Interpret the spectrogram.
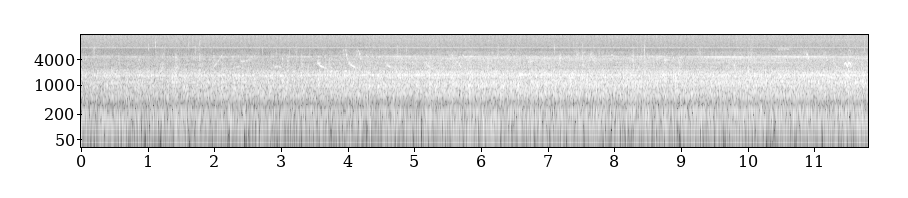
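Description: A 1909 A-class 4-6-2 Pacific steam locomotive working a passenger train at a distance, its running sound a steady rush that slowly grows louder as it approaches. A few faint high chirps are heard over it.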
